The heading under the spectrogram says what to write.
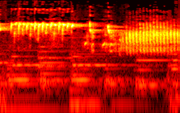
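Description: A canary chirps and trills rapidly in a continuous high-pitched stream, fairly loud, with no voices present.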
